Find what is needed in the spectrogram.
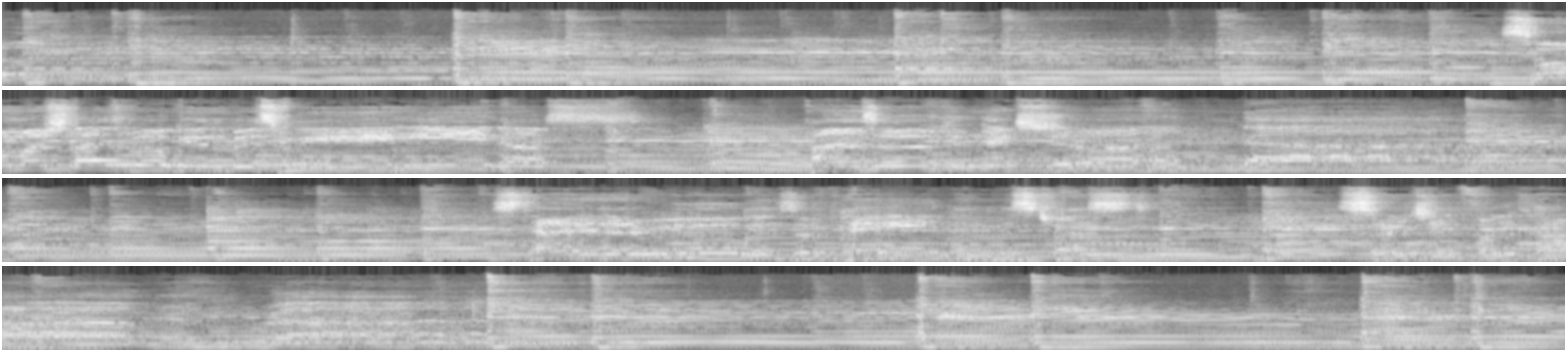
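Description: Live acoustic folk band playing: strummed acoustic guitar, a fiddle carrying wavering vibrato melody lines, and keyboard underneath with a steady bass.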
